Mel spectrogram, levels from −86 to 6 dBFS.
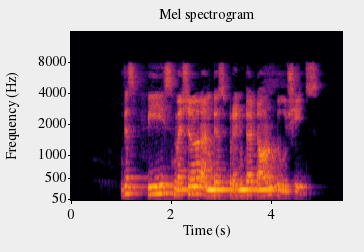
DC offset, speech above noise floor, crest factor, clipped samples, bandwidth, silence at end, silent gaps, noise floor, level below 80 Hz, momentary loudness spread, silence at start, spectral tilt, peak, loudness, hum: under 0.1%; 59 dB; 14 dB; under 0.1%; 8.2 kHz; 0.5 s; none; -73 dBFS; -56 dBFS; 12 LU; 1 s; -4.5 dB/octave; -2 dBFS; -14 LUFS; none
